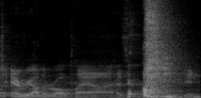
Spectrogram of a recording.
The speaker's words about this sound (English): Bless you.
